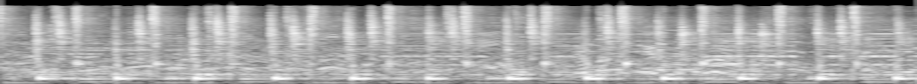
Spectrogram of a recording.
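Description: Cumbia band playing, with a steady, even beat of hand percussion and a repeating bass line.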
